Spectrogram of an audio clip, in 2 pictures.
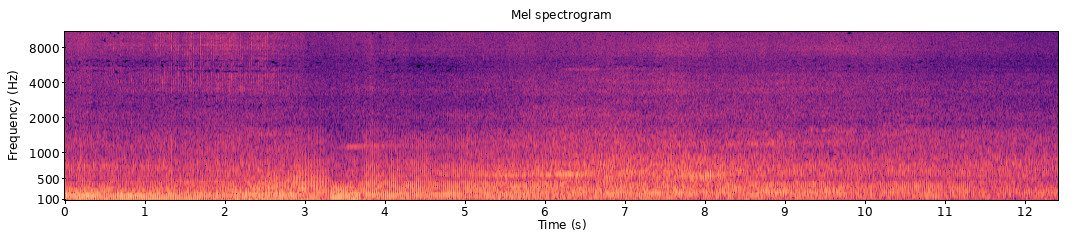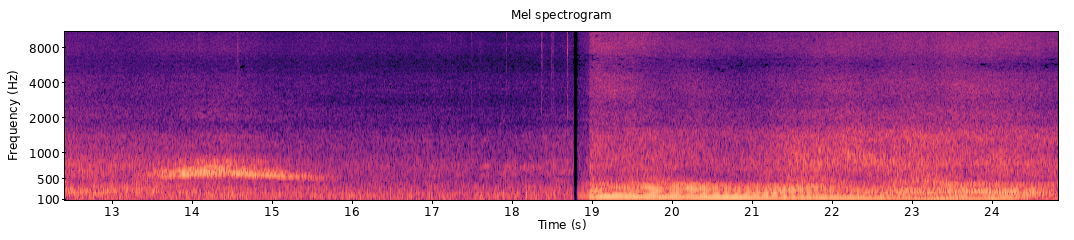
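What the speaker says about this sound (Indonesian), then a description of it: "Bis Budiman dari Banjar ke Tangerang." A Budiman intercity bus travelling from Banjar to Tangerang drives along a winding road in Garut, its engine a continuous near drone that dips in the middle and then swells again as it pulls through the bends.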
